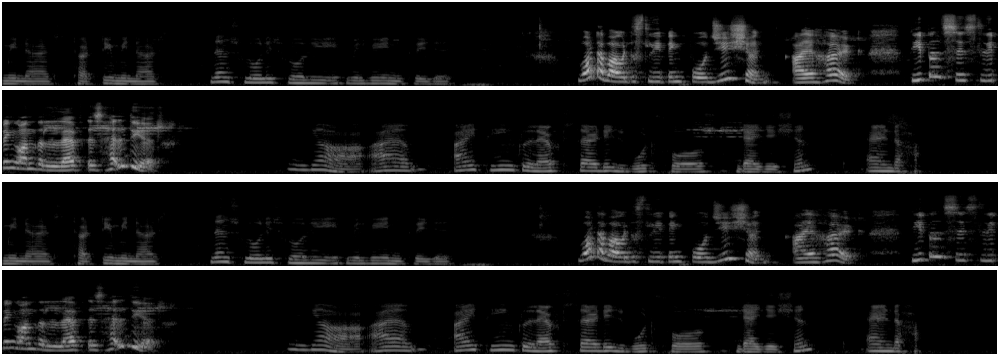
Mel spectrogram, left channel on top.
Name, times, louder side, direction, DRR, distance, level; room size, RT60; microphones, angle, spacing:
voice 1, 0.0-4.5 12.8-18.1 18.6-19.1, right 1 dB, 5° right, 0.3 m, -44 dB
voice 2, 5.3-11.7 17.0-17.3, left 5 dB, 70° left, 0.6 m, -32 dB
3.2 x 3.1 x 2.3 m
head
